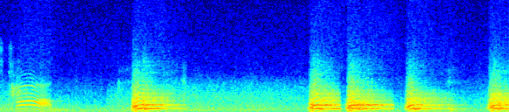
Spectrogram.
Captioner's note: dog barking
